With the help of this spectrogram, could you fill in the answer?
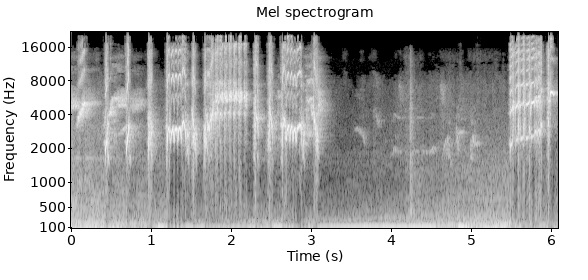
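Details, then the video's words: A female orange-headed thrush calls for males, a lure meant to set quiet birds singing. Bursts of harsh, buzzy high chirps and squeaks come in clusters, followed by a lull with soft faint notes and a steady low hum, then more chirps. "Suara Anis Merah Betina Gacor Untuk Memancing Burung Macet Bunyi"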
